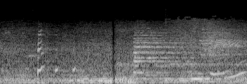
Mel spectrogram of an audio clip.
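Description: A vehicle horn sounds once, a steady held honk lasting under a second, starting about a second and a half in.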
